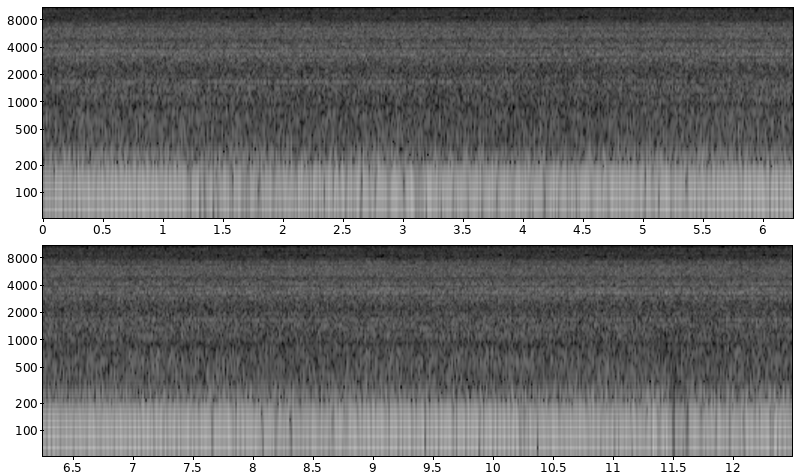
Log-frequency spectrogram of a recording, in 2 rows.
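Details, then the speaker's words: 1971 Dodge Coronet police car, 383 big-block with 4-barrel carb, first start since the early 1990s after new plugs, wires and an oil change, fuel poured into the carb: deep even V8 burble, no knocks or misses, 60+ psi oil pressure. Normal idle. "well I'm just tickled by that listen to that thing purr"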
